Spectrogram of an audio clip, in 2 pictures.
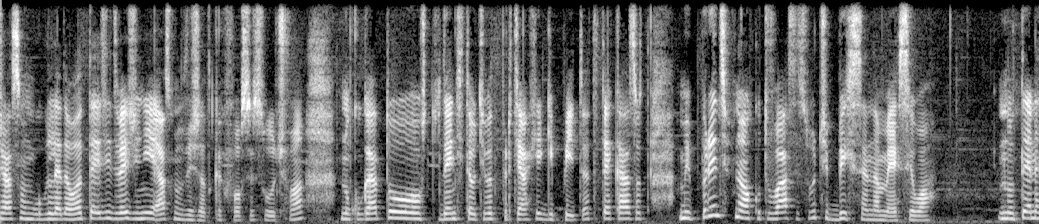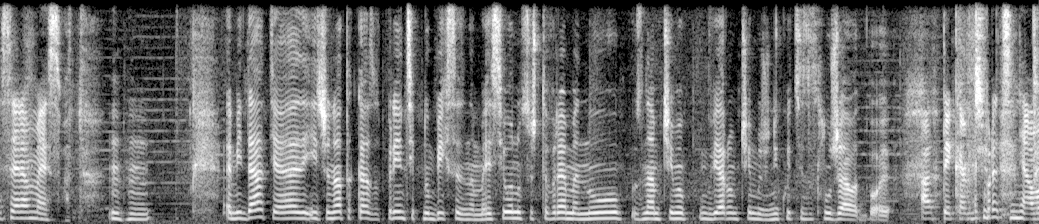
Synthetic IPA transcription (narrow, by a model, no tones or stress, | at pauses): asəmɡoɡlɛd̪əlˠət̪ɛzid̪vɛʒɛnijasnoviʒd̪ət̪kɐkvɔsɛslˠut͡ʃvənokoɡat̪ost̪ud̪ɛnt̪i̥t̪ɛot̪ivət̪pɾit̪ʲaxiɡipit̪ət̪ːɛkazvət̪mipɾint̪i̥pnoɐkot̪ovasɛslˠut͡ʃibixsɛnɐmɛsilˠə | not̪ɛnɛsɛnɐmɛsvət̪m̩ɦm̩ | ɐmid̪at̪ʲjaiʒɛnat̪əkazvət̪̚pɾint̪sipnobixsɛnɐmɛsilˠənosɤʃt̪ɛvɾɛmɛnːoznamt͡ʃɛiməvjaɾvəmt͡ʃɛiməʒɛnikoʊit̪sizɐslˠuʒavət̪̚bɔ̰jə | ɐt̪ɛkaɡɡopɾɛt̪sɛnʲavət̪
